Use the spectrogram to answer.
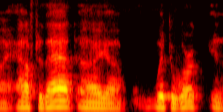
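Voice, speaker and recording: A man's fairly high voice with a dark, mellow tone and fairly even intonation, in a South Carolina Lowcountry accent over a quiet background. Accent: Southern US (South Carolina Lowcountry). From US South, Charleston, South Carolina. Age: 70s. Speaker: mayoral candidate. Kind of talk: interview. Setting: live radio/stream interview.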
